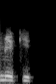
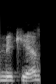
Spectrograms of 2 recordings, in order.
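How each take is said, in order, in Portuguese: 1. O nome termina em vogal, sem "s". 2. O nome termina com um som de "s" audível. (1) "mas se lê Mequi" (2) "se escreve Mequies"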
